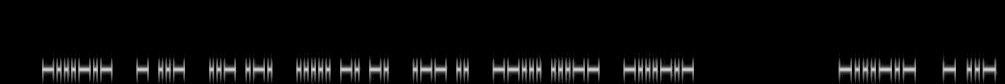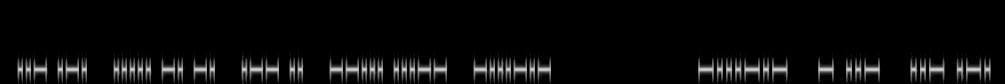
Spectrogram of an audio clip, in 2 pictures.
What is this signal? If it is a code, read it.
Morse code, heard as a keyed tone, about 29 wpm, 700 Hz. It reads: <BK> TU UR 5NN WI 73 <BK> <BK> TU UR 5NN WI 73 <BK> <BK> TU UR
